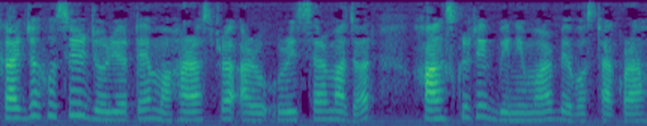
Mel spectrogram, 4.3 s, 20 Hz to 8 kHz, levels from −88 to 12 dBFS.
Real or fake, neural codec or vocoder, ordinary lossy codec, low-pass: real; none; none; 7.2 kHz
